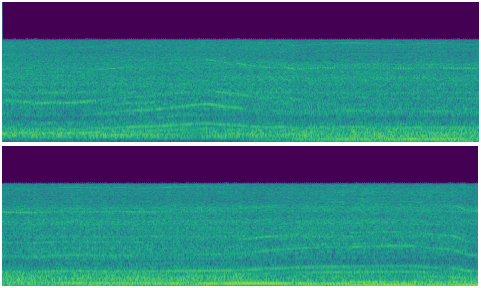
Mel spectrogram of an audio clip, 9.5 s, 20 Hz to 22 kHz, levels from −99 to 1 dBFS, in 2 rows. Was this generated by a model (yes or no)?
no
